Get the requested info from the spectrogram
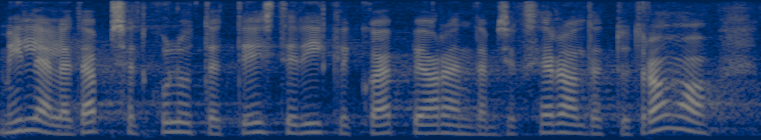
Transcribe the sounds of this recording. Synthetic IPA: milːe̞let̪æpse̞lt̪̚kulut̪ːˑɑt̪ˑːie̞ːst̪iɾiːklikuæpːiɑɾe̞nd̪̥ɑmise̞kse̞ɾɑld̪ɑt̪ːˑud̪̥rɑɦɑ

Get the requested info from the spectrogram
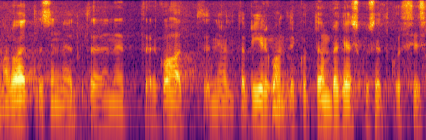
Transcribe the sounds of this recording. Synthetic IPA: mɑlo̞e̞t̪ˑlɑsinːeːd̪̥ne̞ːd̪̥ko̞ɦɑd̪niø̞ld̪ɑpiːrko̞nd̪likːud̪̚ɤmbe̞ke̞skuse̞d̪̥kusːis

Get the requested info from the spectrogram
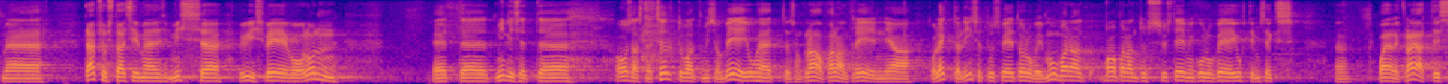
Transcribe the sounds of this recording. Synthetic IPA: me | t̪æpsust̪ɑsʲime̞mis | yhisve̞ːvo̞ːlo̞n | e̞t̪ˑːt̪ːˑmilʲːise̞d̪̥ | o̞sɑsne̞ːd̪̥sɤlt̪ːuvɑd̪̥misːo̞nve̞ːjuɦet̪ˑso̞ŋkrɑɦvkɑnɑlt̪re̞ːnjɑ | ko̞lːe̞k̚t̪o̞rnisut̪ːˑusve̞ːt̪o̞ɾuvɤjmuːpɑmɑːpɑɾɑnd̪̥usːyst̪e̞ːmikuːlubve̞ːjuht̪imise̞ks | vɑjɑlikrɑjɑt̪ːˑis

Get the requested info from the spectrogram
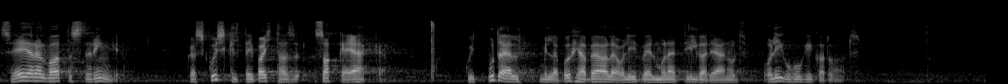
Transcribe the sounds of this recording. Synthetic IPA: se̞ːjæɾe̞lvɑːt̪ːˑɑsːt̪eɾiŋɡ̥ḭ | kɑskusʲkilt̪ːˑe̞jpɑjst̪ɑsɑkːejæːkːˑḛ | kujd̪̥̚pud̪e̞lmilːepɤɦjɑpeɑle̞o̞lʲid̪ve̞ːlmɤnet̪ˑːilɡ̥ɑd̪̥jæːnud̪̥o̞̰lʲikuɦuɡ̥ikɑd̪̥ṵnṵd̪̥

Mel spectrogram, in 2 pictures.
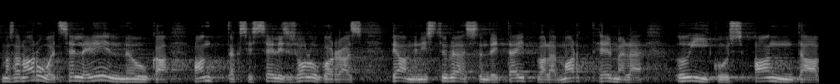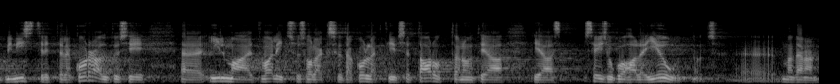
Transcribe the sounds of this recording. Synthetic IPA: mɑsɑːnɑɾue̞t̪se̞lːee̞ːlnɤwɡɑɑnt̪ːˑɑksisːe̞lʲːiseso̞luko̞rːɑs | pe̞ɑminist̪ryle̞sːɑnd̪̥e̞jd̪̥̚t̪æjt̪ˑvɑle̞mɑrt̪ːˑhe̞lme̞le̞ | ɤjɡ̥usɑnd̪̥ɑminist̪rit̪ːˑe̞le̞ko̞rːɑld̪usʲi | ʔilmɑe̞t̪ːˑvɑlʲit̪suso̞le̞ksːe̞d̪̥ɑko̞lːe̞kt̪iːvse̞lt̪ːˑɑɾut̪ːˑɑnud̪̥jɑjɑ | se̞jsuko̞ɦɑle̞jɤwd̪̥nṵd̪̥̰ | mɑt̪ænɑn

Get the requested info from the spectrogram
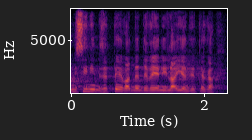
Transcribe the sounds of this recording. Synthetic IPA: misinimeset̪t̪eːʋæt̪nænd̪eʋeːnilɑjend̪et̪ːɑkɑ

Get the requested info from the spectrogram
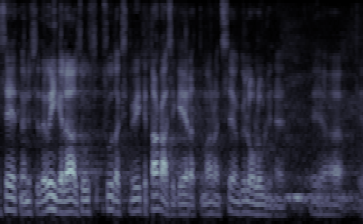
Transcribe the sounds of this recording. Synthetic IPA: se̞ːt̪menyd̪sed̪ɑɤjɡ̥e̞lɑjɑlsusuːd̪ɑksi̥mekɤjkːet̪ɑɡ̥ɑsike̞ːɾɑt̪ːˑɑmɑɑːrvɑnet̪se̞ːo̞ŋkylːo̞lulinejɑ̰

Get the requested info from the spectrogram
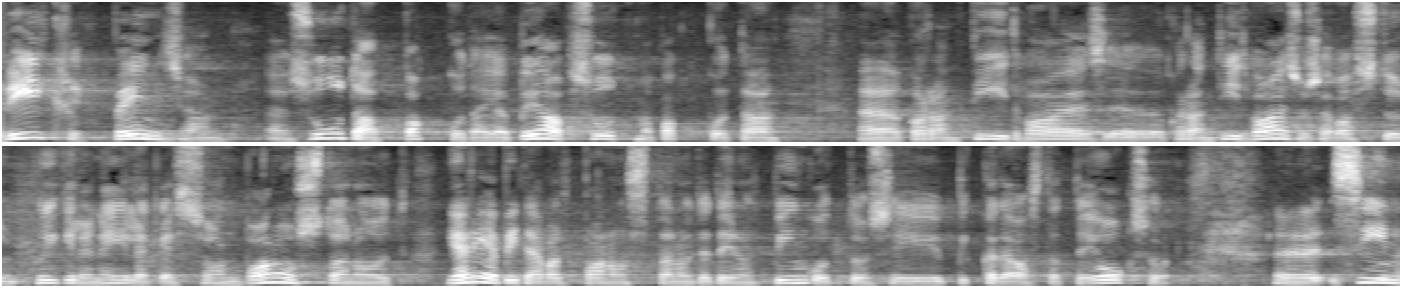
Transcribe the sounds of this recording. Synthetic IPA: riːklikpe̞nʲsio̞n | suːd̪ɑb̥̚pɑkːud̪̥ɑjɑpeɑb̥suːt̪mɑpɑkːud̪̥ɑ | kɑɾɑnt̪ːiːd̪vɑekɑɾɑnt̪ʲːˑiːd̪vɑe̞suse̞vɑst̪ukɤ̞jɡ̥ile̞ne̞jle̞ke̞sːo̞npɑnust̪ɑnud̪̥ | jæɾje̞pid̪e̞vɑlt̪̚pɑnust̪ɑnud̪̥jɑt̪e̞jnud̪̥̚piŋɡ̥ut̪ːˑusipikːɑd̪̥e̞ɑːst̪ɑt̪ːˑe̞jo̞ːksṵl | siːn

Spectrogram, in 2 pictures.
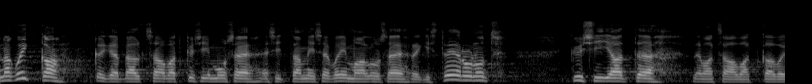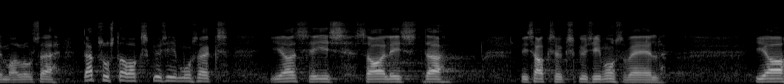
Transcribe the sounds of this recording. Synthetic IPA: nɑɡ̥uikːɑkɤjɡ̥e̞beɑlt̪sɑːvɑd̪̥kysʲimuse̞e̞sʲit̪ːˑɑmise̞vɤjmɑluse̞re̞ɡ̥ist̪re̞ːɾunud̪̥ | kysʲijɑd̪̥ne̞mɑd̪̥sɑːvɑd̪̥kɑvɤjmɑluse̞t̪æpsust̪ɑvɑkskys̬ʲimuse̞ks | jɑsiːsːɑːlʲist̪ | lisɑksykskysʲimusve̞ːl | jɑ

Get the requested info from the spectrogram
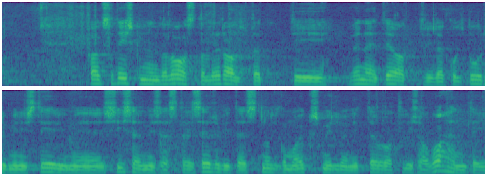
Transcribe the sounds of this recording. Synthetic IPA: kɑɦe̞ksɑd̪e̞jst̪kymne̞nd̪ɑlɑːst̪ɑle̞ɾɑld̪ɑt̪ːi | ve̞ne̞t̪e̞ɑt̪ˑrile̞kult̪ːˑuːɾiminist̪e̞ːɾjumisise̞mise̞st̪re̞se̞rvid̪e̞st̪nulːko̞mɑyksmilːjo̞nit̪ːe̞wɾo̞t̪ːˑlisɑvɑɦe̞nd̪̥e̞jd̪̥

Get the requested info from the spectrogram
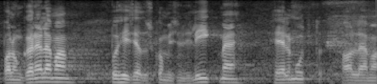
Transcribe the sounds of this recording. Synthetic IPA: pɑlunkɤne̞le̞mɑpɤɦise̞ɑd̪usko̞misjonʲiliːkme̞ | he̞lmut̪ˑːhɑlːemɑ

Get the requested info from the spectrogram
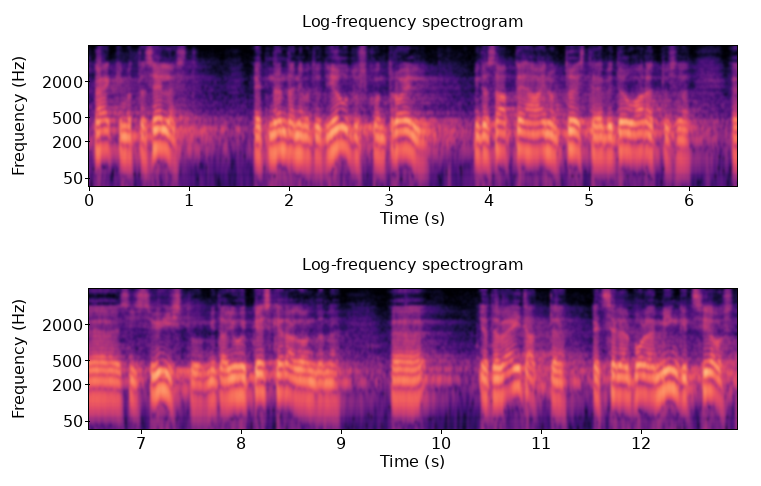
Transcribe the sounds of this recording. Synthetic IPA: ræːkːˑimɑt̪ːɑse̞lːe̞st̪ | e̞t̪nɤnd̪ɑnimət̪ːud̪̥jɤwd̪lusko̞nt̪ˑro̞lʲːmid̪̥ɑsɑːb̥t̪e̞ɦɑɑjnult̪ːɤ̞e̞st̪ilebit̪ɤwɑɾe̞t̪ːˑuse̞ | siːsyɦist̪umid̪̥ɑjuɦib̥ke̞ske̞ɾɑko̞nd̪̥ɑne | jɑt̪e̞væjd̪ɑt̪ːe̞et̪se̞lːe̞lpo̞le̞lmiŋɡit̪se̞o̞st̪

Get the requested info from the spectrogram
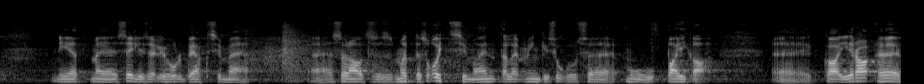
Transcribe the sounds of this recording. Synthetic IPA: niːe̞t̪ˑme̞se̞lʲːise̞̰ljuɦulpeɑksime̞ | sɤnɑot̪sesesmɤt̪ːe̞so̞t̪ʲsimɑe̞nd̪̥ɑle̞miŋɡ̥isuɡ̥usemuːpɑjɡ̥ɑ | kɑiɾɑ

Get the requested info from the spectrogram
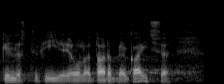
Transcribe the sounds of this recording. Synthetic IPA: kind̪lɑst̪ifiːejo̞lɛt̪ɑrb̥eɑkɑjt̪se

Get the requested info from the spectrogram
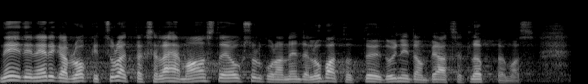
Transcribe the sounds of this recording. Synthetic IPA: ne̞ːd̪e̞ne̞rɡiɑblo̞kːˑid̪̥sule̞t̪ːˑɑkse̞læɦe̞mɑɑːst̪ɑjo̞ːksulkunɑne̞nd̪̥e̞lubɑt̪ːˑud̪̥̚t̪ːø̞ːt̪unʲːid̪̥o̞npe̞ɑt̪set̪lɤpːe̞mɑ̰s

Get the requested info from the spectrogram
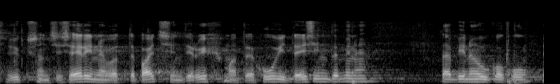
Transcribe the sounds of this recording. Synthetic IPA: ykso̞nsiːse̞ɾine̞vɑt̪ːˑe̞pɑt̪ʲse̞nʲd̪̥iɾyhmɑd̪̥e̞huvid̪̥eesʲind̪̥ɑmine̞ | læb̥inɤwko̞ɡu

